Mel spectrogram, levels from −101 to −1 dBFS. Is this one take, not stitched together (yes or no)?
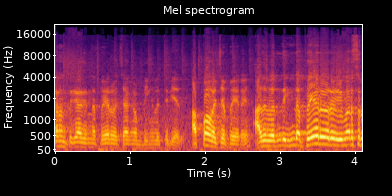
no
